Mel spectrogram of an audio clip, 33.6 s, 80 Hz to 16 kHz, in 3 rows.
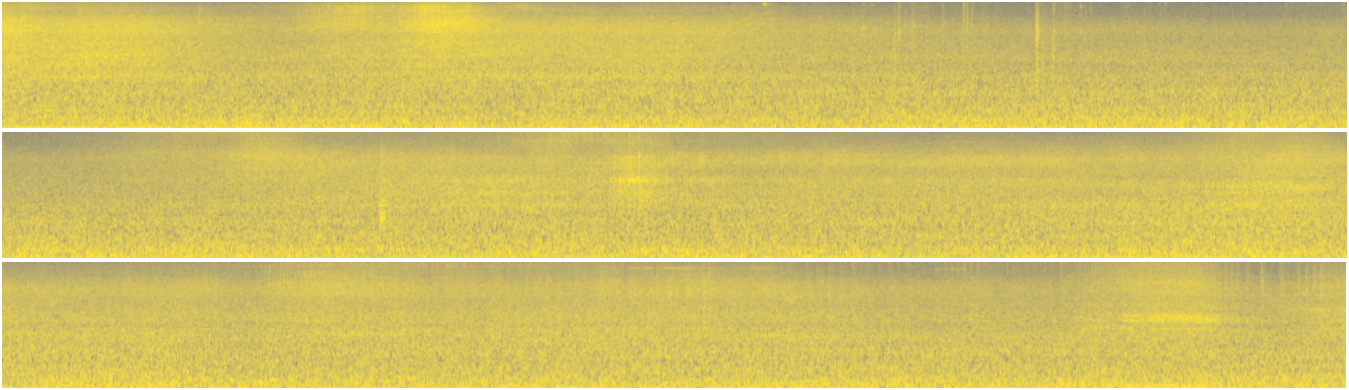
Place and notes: {"title": "Perugia, Italia - the end of Kennedy tunnel", "date": "2014-05-21 18:47:00", "description": "traffic in front of the kennedy tunnel\n[XY: smk-h8k -> fr2le]", "latitude": "43.11", "longitude": "12.39", "altitude": "438", "timezone": "Europe/Rome"}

